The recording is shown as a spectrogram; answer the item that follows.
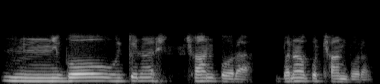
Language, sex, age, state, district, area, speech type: Kashmiri, male, 18-30, Jammu and Kashmir, Bandipora, urban, conversation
